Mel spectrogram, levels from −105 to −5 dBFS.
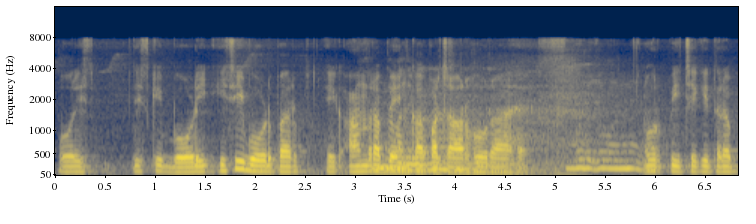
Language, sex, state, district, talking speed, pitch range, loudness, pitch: Hindi, male, Rajasthan, Jaipur, 175 wpm, 110-125 Hz, -18 LUFS, 115 Hz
